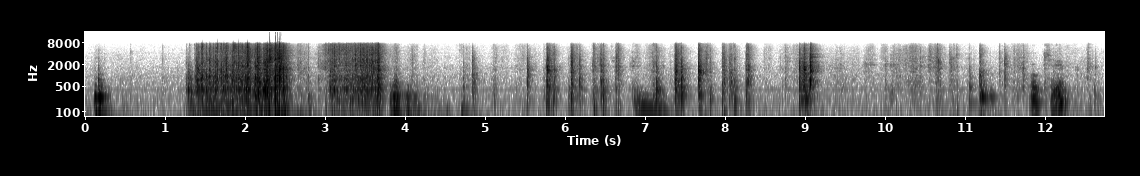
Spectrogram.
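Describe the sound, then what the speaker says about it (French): Tarot cards are shuffled close to the microphone: a long riffling rush followed by a series of short, crisp card snaps and taps, with a few quiet pauses between. "on va prendre quelques cartes du tarot"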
